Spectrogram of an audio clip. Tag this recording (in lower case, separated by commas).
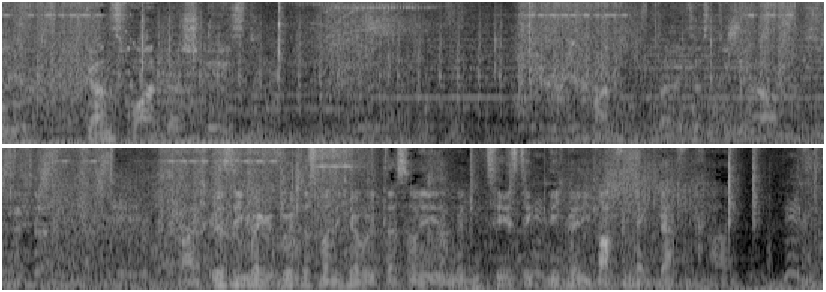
music, speech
